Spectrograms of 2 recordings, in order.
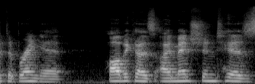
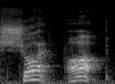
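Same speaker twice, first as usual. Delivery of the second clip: put-on hard, hostile, aggressive, forceful delivery; 4 semitones higher than usual. Speaker retells cutting off a man who kept interrupting: retelling an aggressive line. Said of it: "I said it aggressively".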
